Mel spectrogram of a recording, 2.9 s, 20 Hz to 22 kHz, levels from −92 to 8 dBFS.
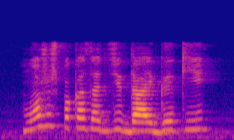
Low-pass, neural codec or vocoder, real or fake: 7.2 kHz; none; real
